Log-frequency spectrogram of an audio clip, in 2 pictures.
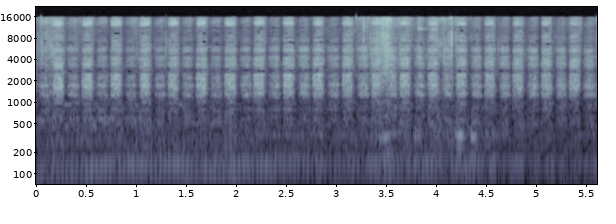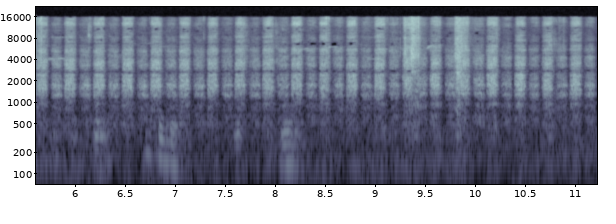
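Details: Rottweiler during mating, breathing in quick rhythmic pants, roughly three to four per second and steady throughout, with faint voices in the background.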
